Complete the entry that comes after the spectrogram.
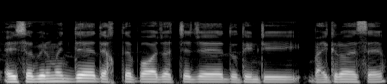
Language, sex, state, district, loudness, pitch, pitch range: Bengali, male, Assam, Hailakandi, -17 LUFS, 120 Hz, 115-130 Hz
